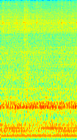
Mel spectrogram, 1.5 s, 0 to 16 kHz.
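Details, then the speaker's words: 1.5 hp single-phase 115/230 V electric motor bolted to wood, test run: steady even mid-pitched hum at fairly slow rpm, no rattles or grinding; normal running. "now it is kind of a slower RPM that's still not bad though you know like it's still ripping along pretty good there"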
